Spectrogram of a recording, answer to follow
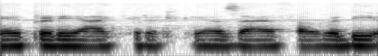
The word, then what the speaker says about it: Hozaifa: You say it pretty accurately, Hozaifa, with the O silent.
